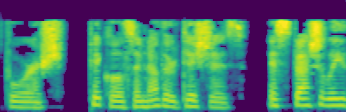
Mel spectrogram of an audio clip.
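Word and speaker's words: borș: an ingredient for soups such as boars pronounced boorish pickles and other dishes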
